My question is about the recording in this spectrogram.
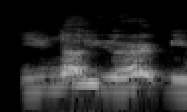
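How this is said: It is said seriously and with conviction. The hurt is still deeply felt. "she said it with conviction"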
